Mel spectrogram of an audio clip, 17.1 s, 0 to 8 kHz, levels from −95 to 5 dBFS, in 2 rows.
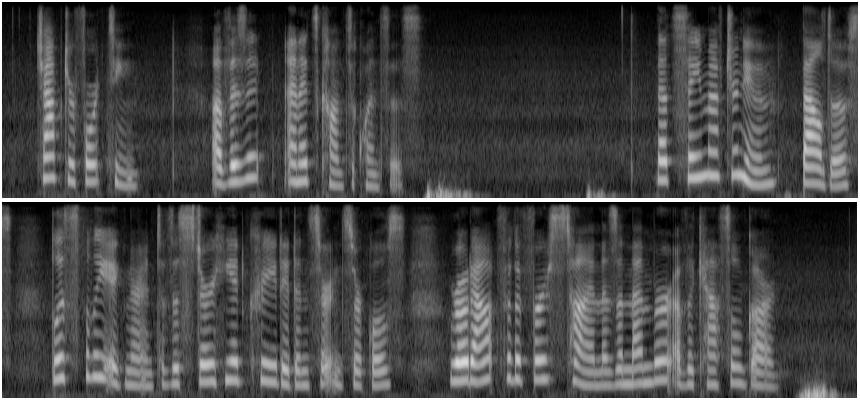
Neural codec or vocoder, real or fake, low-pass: autoencoder, 48 kHz, 32 numbers a frame, DAC-VAE, trained on Japanese speech; fake; 7.2 kHz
